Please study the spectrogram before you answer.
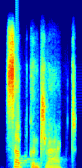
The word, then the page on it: subcontract: Indian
